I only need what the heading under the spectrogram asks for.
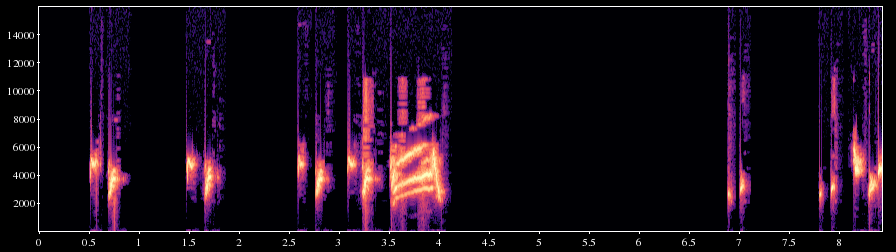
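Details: European goldfinch on a song-teaching recording for young birds: spaced pairs of sharp chirps, one drawn-out buzzy nasal note, a pause, then scattered high twitters.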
